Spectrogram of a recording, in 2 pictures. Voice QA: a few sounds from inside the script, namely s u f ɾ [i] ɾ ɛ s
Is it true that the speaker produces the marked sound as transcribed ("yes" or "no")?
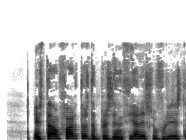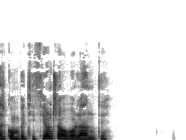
yes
